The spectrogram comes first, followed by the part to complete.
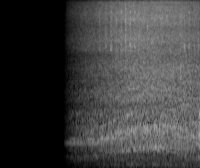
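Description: Silence, then a steady background noise fading in about two-thirds of a second in and building up before speech begins.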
